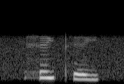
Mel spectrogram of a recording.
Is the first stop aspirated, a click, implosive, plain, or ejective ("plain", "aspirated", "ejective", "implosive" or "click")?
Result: aspirated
